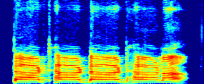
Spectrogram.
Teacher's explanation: मूर्धन्य वर्ण में ट, ठ, ड, ढ, ढ, ण आता है, ट, ठ, ड, ढ, ण, सब में जीभ ऊपर मुड़ रहा है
